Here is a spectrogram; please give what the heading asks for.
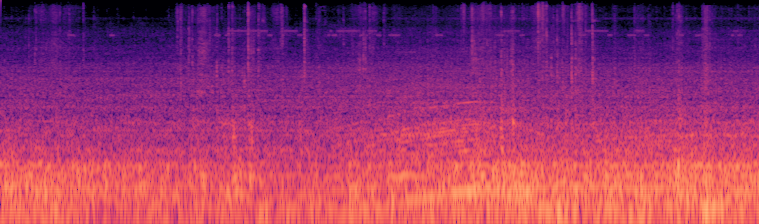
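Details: Nissan Almera manual on test drive after suspension repair for clunking underneath: steady road rumble over the rough stretch with no knocks or clunks from the front end; no suspension clunk.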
